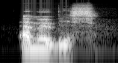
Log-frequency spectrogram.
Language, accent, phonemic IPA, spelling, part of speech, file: French, Canada, /a.mœ.blis/, ameublisses, verb, LL-Q150 (fra)-ameublisses.wav
- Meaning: second-person singular present/imperfect subjunctive of ameublir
